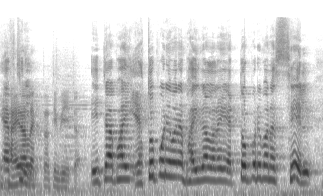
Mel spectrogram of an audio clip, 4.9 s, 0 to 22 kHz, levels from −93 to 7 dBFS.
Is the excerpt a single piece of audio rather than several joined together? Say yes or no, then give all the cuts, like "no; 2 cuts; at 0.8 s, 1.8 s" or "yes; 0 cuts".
yes; 0 cuts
